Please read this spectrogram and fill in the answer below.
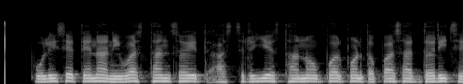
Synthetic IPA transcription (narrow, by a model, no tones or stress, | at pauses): poliset̪enaniʋast̪ʰansəɦit̪asɾijəst̪ʰanopəɾpəɳt̪əpasɦat̪̚d̪ʱəɾit͡ʃʰe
